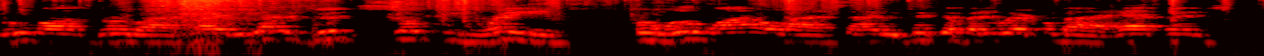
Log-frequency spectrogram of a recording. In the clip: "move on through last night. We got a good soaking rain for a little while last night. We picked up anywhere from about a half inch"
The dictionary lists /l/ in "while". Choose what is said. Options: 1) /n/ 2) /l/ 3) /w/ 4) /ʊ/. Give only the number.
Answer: 1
